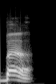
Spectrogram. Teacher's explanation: दोनों होठों के अंदरूनी गिले हिस्से जब आपस में मिलते हैं तो बी अदा होता है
